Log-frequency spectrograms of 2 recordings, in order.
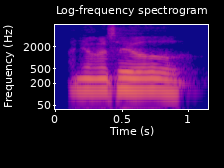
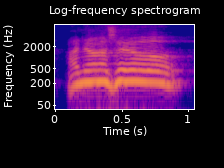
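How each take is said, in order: First: The greeting is said at normal, softer volume. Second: The greeting is said louder.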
